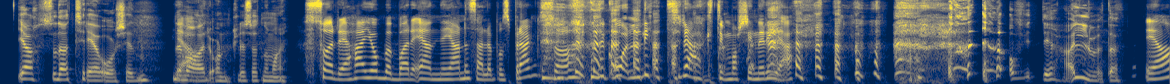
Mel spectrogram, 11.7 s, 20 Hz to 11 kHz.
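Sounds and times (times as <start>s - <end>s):
speech: 0.2s - 11.6s
laughter: 5.4s - 9.4s
person coughing: 7.7s - 11.2s.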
